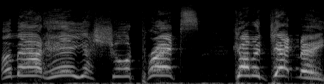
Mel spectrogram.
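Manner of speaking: top-of-the-lungs yell, very loud and high. A character steps out of the bar with two others, shouting at top of lungs. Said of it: "clear his throat and the top of his lungs".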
